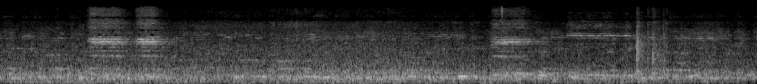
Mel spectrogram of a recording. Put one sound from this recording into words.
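A metal tool scrapes and clicks against engine parts.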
